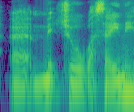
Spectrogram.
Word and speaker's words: Mitchell Waseni: As I've mentioned before, Mitchell Waseni, that's how you say his name, just as good.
